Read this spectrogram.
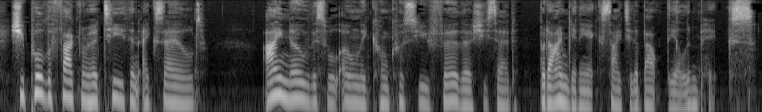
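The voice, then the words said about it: Mancunian English accent. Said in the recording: “I was very swept away by your Mancunian accent ... Hearing it actually read in that accent was wonderful.”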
